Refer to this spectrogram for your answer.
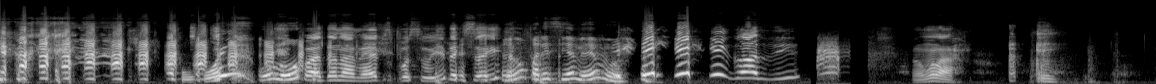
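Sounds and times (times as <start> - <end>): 
laughter: 0.0 - 7.6
speech: 2.8 - 9.7
dog barking in the background: 9.0 - 10.0, 10.6 - 11.4.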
